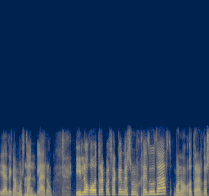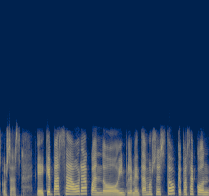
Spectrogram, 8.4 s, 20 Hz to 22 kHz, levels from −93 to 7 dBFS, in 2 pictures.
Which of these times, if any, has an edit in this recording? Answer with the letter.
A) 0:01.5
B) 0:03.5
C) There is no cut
C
